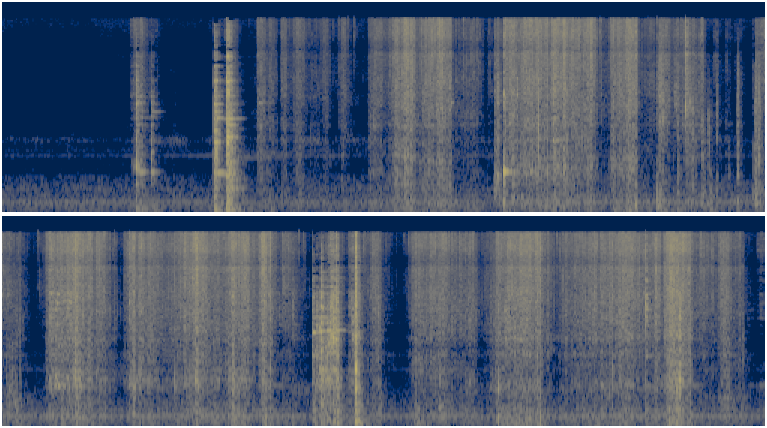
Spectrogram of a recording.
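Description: Clear plastic bags crinkling and rustling as metal tortilla bowl pans are unwrapped, with a few sharp knocks of the pans. Two knocks come first, then the rustling starts about four seconds in and continues in uneven bursts.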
